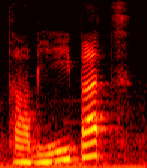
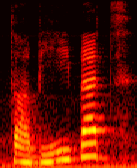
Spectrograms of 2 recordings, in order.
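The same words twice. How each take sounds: Both takes have the same delivery.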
